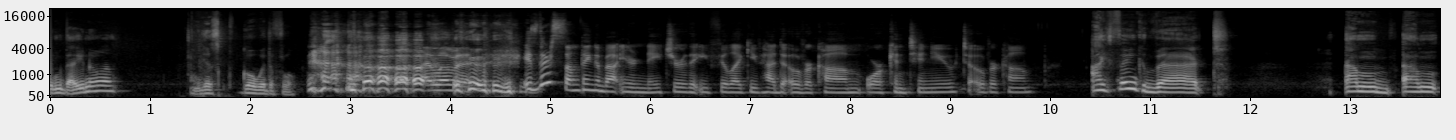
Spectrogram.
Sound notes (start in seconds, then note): 2.6 jovial laughter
